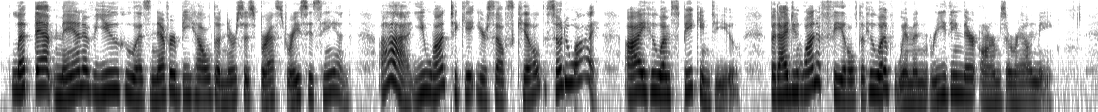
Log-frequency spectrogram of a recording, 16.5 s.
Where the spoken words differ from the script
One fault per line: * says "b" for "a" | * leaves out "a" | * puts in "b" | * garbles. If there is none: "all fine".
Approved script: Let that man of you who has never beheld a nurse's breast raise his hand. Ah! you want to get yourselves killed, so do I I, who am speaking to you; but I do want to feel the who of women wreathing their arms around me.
all fine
